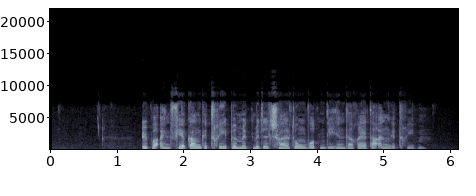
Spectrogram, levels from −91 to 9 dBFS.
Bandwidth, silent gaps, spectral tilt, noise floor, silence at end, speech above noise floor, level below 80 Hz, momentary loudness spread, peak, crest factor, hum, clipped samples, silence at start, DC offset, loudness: 9.6 kHz; none; -3 dB/octave; -66 dBFS; 0.5 s; 37 dB; -76 dBFS; 13 LU; -8 dBFS; 22 dB; none; under 0.1%; 1.4 s; under 0.1%; -28 LUFS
